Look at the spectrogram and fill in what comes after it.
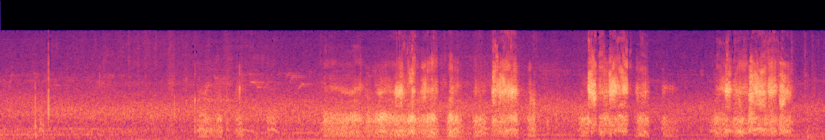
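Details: Six-week-old Scottish Terrier puppies playing in their pen outdoors: high squeaky yips and short barks mixed with low rumbling play growls, coming in bursts that grow louder in the second half, over a steady outdoor hiss.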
